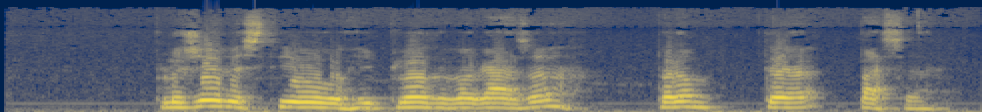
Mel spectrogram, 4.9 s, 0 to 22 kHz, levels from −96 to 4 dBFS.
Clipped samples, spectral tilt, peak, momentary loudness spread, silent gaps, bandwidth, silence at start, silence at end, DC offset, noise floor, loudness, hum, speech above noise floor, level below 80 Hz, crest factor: under 0.1%; -5.5 dB/octave; 0 dBFS; 9 LU; none; 16.5 kHz; 0.8 s; 0.05 s; under 0.1%; -42 dBFS; -10 LUFS; none; 33 dB; -42 dBFS; 10 dB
